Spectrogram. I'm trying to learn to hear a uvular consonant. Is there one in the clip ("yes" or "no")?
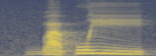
no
